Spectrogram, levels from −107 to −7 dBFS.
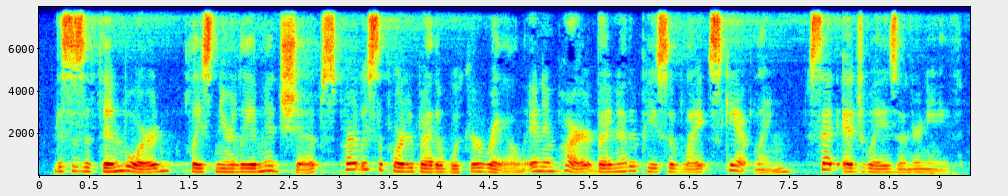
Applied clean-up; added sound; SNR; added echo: none; none; none; reverberation time 0.4 s.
